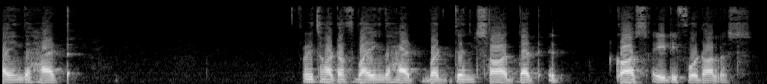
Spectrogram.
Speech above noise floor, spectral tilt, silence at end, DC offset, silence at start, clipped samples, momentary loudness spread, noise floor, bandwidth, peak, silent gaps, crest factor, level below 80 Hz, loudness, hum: 46 dB; -6 dB/octave; 0.25 s; under 0.1%; 0.05 s; under 0.1%; 11 LU; -58 dBFS; 17 kHz; 0 dBFS; none; 14 dB; -48 dBFS; -13 LUFS; none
